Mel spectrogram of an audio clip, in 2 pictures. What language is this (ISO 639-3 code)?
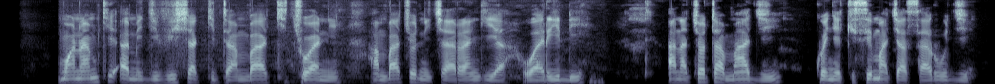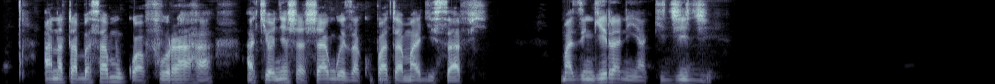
swa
